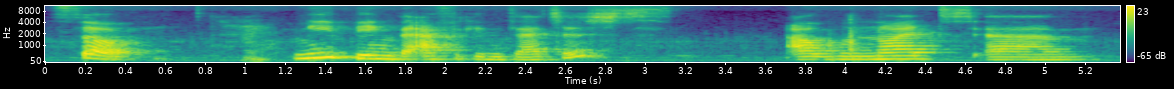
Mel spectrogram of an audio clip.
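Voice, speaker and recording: A woman's voice: fairly low pitch, animated, slow, slight background noise, rough recording. A woman from Zimbabwe hosting her own show, talking in a hesitant monologue full of "um" fillers and restarts. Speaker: show host. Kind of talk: casual monologue to camera.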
